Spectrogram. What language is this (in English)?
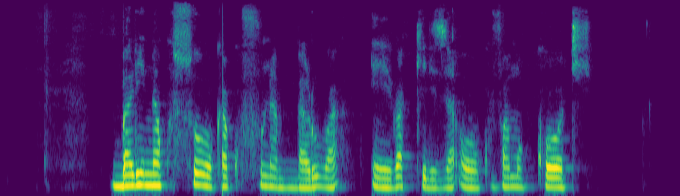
Ganda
